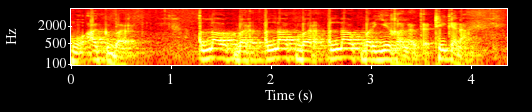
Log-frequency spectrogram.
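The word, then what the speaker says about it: الله أكبر: تو اس کا جو صحیح تلفظ ہے اللہ اکبر اللہ اکبر.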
